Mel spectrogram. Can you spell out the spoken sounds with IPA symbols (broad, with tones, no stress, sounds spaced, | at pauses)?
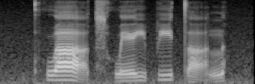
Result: kʰ w ä˥ ä̰˨˩ t͡sʰ w e˦ ɪ̯ i˥˩ p i˥ t̪ a̰˨˩˦ n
